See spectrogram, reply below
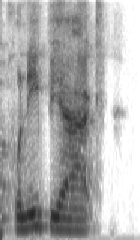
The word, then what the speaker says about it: Quinnipiac: They play uh, Quinnipiac, and yep.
